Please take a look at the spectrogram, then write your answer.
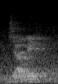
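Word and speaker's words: Yahvé: Y el nombre de Dios, yo soy, se escribía con estas cuatro consonantes que los judíos pronunciaban así, Yahé.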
